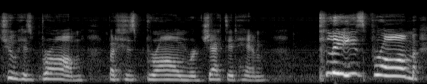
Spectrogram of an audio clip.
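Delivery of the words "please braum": high, loud pleading shout; shouted plea. Acted. Harry begging his broom to carry him. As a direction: beg the broom at full voice. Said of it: "Harry shouted".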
